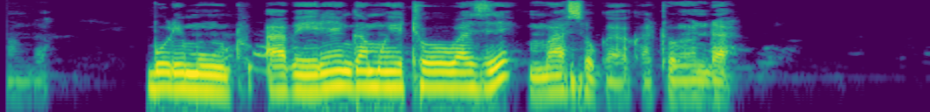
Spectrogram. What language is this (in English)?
Ganda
